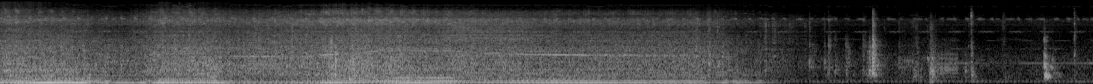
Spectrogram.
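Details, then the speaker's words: Manual truck backed up and stopped hard using the clutch, with its stuck wheel's lug nuts left loose: engine running, then sharp metallic clunks as the wheel shifts on its studs, showing it's freed. "I can hear the clunking, so it sounds like it's loose."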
